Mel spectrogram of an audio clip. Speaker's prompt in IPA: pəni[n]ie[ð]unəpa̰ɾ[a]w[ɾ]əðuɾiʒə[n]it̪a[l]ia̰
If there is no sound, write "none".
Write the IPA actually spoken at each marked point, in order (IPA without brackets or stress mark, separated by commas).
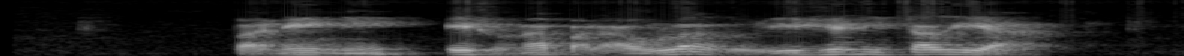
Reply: n, z, a, l, n, l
